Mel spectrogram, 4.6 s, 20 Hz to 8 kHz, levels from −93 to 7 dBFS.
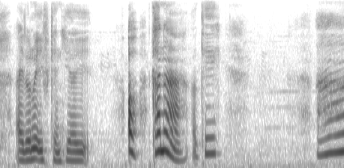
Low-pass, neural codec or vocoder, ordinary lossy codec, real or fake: none; none; none; real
